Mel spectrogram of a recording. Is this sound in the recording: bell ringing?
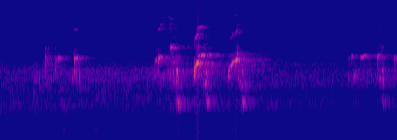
no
